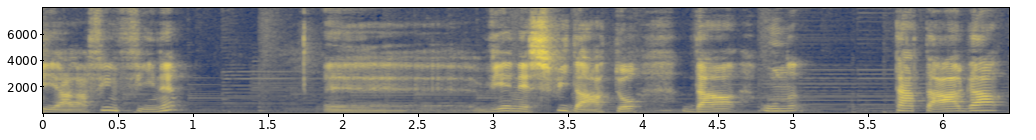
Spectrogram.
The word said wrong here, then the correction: Tathagata: no scusate, da un Buddha che si chiama Tathagata. Ho detto bene, sì, Tathagata.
